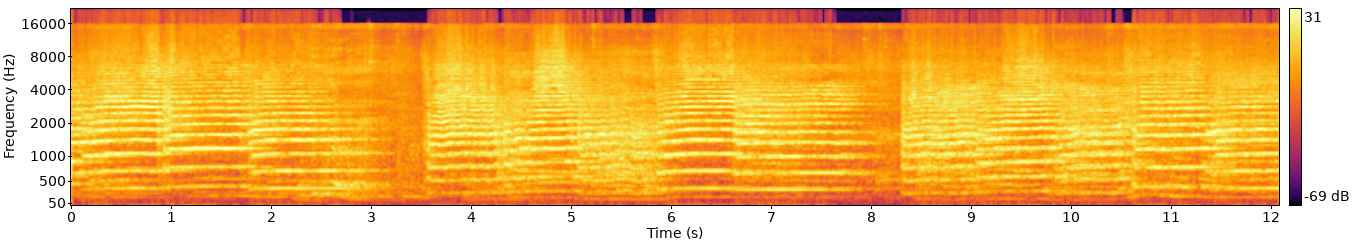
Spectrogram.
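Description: Trumpet playing a slow melody of long held notes, in phrases broken by short breaths about three and a half and eight seconds in.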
